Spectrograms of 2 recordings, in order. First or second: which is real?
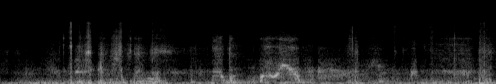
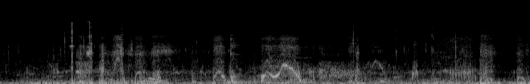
second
